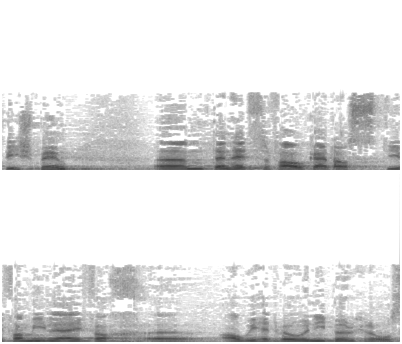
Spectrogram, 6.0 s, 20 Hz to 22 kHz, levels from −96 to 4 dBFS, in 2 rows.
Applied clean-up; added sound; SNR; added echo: none; none; none; none.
